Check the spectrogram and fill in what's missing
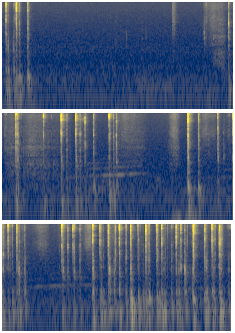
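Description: Typing with long stiletto acrylic nails and fingertips on a MacBook Pro laptop keyboard with low-profile black plastic keys in a silver aluminum body. Sharp, bright clicks and taps come in uneven bursts over a low, steady hum, with a quiet stretch near the start before the typing picks up.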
